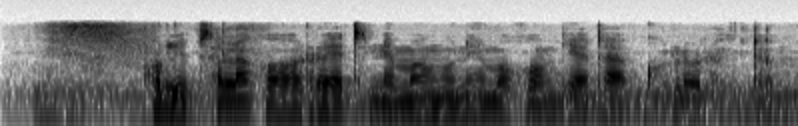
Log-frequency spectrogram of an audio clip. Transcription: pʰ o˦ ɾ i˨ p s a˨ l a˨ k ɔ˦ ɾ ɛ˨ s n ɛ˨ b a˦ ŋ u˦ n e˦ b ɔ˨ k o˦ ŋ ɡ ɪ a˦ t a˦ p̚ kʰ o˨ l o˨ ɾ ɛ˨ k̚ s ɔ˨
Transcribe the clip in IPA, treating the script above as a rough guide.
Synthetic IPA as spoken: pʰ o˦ l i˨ p s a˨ l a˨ k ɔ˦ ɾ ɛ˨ t n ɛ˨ m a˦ ŋ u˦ n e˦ m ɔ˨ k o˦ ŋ ɡ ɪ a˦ t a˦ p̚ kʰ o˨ l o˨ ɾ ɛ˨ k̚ t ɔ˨

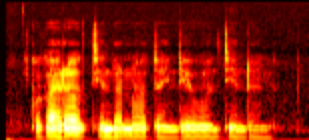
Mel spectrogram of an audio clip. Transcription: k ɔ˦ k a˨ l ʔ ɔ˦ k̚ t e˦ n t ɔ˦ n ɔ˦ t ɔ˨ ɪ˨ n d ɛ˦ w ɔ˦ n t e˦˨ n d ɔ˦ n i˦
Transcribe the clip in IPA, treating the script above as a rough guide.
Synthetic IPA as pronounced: k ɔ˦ k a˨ ɾ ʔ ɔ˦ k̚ t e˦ n d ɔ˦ n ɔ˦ t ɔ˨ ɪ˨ n d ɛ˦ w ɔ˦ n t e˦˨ n d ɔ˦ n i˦

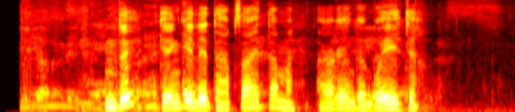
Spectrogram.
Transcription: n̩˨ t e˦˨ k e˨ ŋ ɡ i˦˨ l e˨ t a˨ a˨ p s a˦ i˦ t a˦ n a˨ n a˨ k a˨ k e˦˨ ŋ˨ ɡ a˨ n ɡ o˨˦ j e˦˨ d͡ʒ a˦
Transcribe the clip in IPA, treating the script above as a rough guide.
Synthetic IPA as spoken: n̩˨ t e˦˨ k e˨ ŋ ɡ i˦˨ l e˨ t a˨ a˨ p s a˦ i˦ t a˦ m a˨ n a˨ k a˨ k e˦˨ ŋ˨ ɡ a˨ ŋ ɡ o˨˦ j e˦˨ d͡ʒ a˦

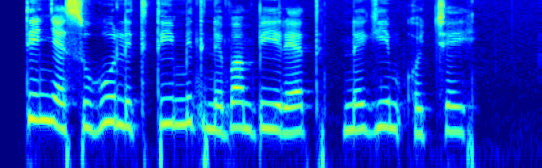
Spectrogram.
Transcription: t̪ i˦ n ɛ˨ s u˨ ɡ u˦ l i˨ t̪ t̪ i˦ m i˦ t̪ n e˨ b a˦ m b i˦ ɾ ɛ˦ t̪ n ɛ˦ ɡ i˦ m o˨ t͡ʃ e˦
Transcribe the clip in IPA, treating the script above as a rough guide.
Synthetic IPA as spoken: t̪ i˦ ɲ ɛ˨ s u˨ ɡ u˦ l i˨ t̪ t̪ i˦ m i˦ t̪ n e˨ b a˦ m b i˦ ɾ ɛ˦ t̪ n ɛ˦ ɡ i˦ m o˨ t͡ʃ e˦

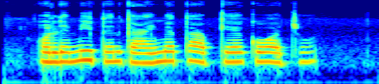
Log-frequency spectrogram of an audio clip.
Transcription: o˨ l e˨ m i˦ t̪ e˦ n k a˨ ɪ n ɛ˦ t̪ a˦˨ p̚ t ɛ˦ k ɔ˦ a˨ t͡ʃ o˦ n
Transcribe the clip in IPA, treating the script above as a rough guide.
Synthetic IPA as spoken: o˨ l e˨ m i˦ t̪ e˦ n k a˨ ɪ m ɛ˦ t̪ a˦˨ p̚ k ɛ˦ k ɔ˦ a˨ t͡ʃ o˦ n

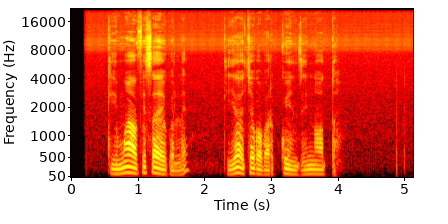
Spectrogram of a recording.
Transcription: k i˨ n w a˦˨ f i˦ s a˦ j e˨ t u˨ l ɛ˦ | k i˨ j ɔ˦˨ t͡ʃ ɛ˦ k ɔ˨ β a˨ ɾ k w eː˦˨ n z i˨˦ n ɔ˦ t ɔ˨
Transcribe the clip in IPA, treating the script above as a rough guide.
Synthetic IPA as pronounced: k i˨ m w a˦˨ f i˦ s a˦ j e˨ k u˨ l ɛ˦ | k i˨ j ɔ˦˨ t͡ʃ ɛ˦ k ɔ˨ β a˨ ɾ k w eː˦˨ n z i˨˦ n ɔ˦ t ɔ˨

